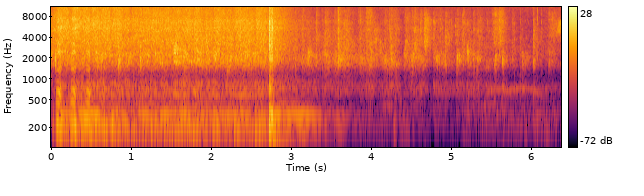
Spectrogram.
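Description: Audience applauding with music playing under it, a sharp knock about three seconds in, after which the applause and music die down.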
